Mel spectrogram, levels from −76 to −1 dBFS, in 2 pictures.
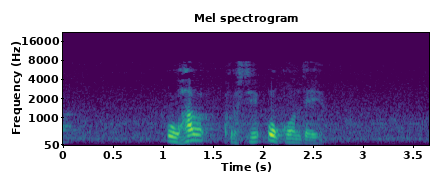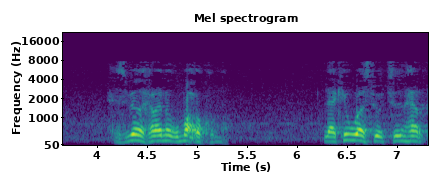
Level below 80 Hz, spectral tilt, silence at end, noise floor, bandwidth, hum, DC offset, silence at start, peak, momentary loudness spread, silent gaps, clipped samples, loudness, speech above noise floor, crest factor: -72 dBFS; -6 dB/octave; 0 s; -51 dBFS; 8 kHz; none; under 0.1%; 0 s; -4 dBFS; 21 LU; none; under 0.1%; -21 LUFS; 30 dB; 18 dB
